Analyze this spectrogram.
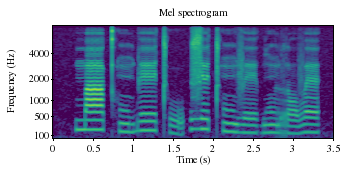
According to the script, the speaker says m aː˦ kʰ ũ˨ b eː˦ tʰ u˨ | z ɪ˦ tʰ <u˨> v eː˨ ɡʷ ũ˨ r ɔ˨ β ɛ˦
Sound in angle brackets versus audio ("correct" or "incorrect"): incorrect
